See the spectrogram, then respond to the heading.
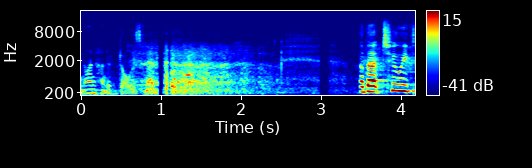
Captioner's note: audience laughing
